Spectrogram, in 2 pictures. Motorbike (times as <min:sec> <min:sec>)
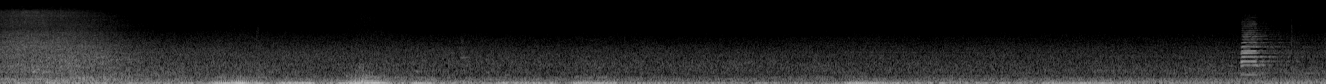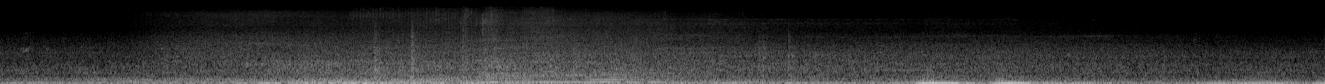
0:00.0 0:07.0, 0:13.4 0:26.5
